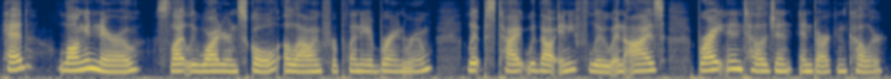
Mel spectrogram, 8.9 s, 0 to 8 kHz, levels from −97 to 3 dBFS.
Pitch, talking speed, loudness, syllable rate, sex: 220 Hz, 180 wpm, -18 LUFS, 5.2 syllables/s, female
